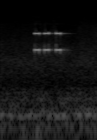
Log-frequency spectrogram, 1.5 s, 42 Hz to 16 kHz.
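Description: Three short, high-pitched electronic beeps in quick even succession from a digital torque adapter set at 14 foot-pounds, during timing chain installation on a Toyota 1GR-FE engine, close by, over a faint low hum.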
